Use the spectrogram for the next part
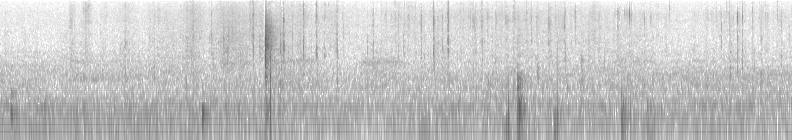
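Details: Poporn, a two-month-old pet guinea pig, munches lettuce: crisp, irregular crunching clicks and soft patter scattered through a quiet indoor room, with one sharper snap near the middle.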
